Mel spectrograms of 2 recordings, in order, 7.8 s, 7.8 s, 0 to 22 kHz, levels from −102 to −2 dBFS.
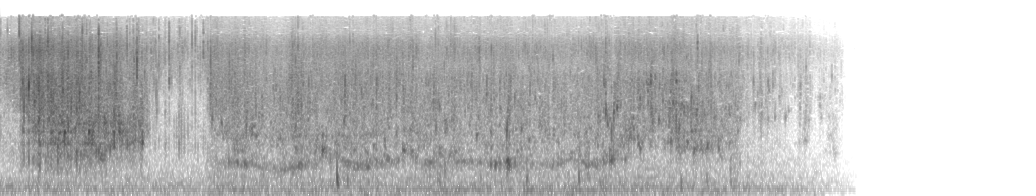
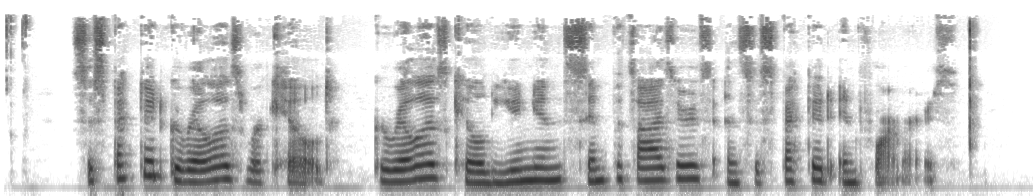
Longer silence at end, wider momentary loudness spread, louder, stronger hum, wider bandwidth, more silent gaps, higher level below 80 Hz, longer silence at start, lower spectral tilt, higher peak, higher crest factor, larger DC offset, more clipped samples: first, 1.7 s vs 0.4 s; first, 14 LU vs 11 LU; second, -35 LUFS vs -29 LUFS; neither; about the same, 17 kHz vs 17 kHz; neither; first, -68 dBFS vs -76 dBFS; about the same, 0 s vs 0.05 s; second, 1 dB/octave vs -3.5 dB/octave; second, -8 dBFS vs -2 dBFS; about the same, 30 dB vs 28 dB; neither; neither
